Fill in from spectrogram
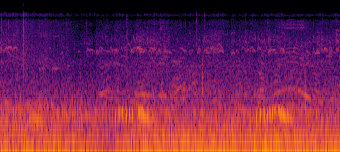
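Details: Low, rolling coos from pigeons by a riverbank, heard as two short throaty bursts a few seconds apart, set against constant low rumbling noise and faint voices.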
